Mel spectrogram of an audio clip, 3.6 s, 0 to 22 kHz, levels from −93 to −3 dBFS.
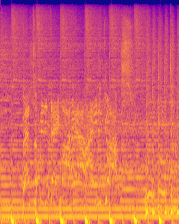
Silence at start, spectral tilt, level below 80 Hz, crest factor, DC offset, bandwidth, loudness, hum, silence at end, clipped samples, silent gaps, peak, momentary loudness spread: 0 s; -4.5 dB/octave; -16 dBFS; 10 dB; under 0.1%; over 20 kHz; -11 LUFS; none; 0 s; under 0.1%; none; 0 dBFS; 2 LU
